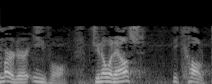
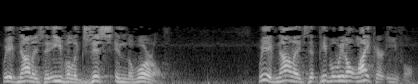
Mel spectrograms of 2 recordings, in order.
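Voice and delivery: loud, raised preacher's voice; punchy, high-energy sermon delivery; full-force preaching; 4 semitones higher, 9 dB louder than usual. Real, not acted. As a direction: drive it out to the whole congregation.

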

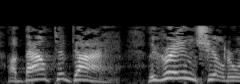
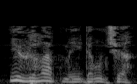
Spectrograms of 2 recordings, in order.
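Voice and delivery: much softer, a quiet broken question; softened dying man; 5 semitones lower, 9 dB quieter than usual. Retold or imitated. A dying man, moved by her tears, asks softly. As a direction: let the hard man melt into a hush. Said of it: "he said".

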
